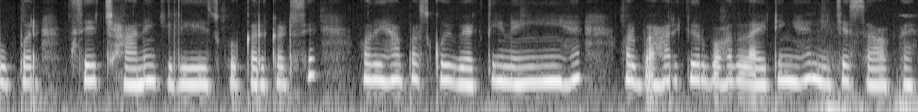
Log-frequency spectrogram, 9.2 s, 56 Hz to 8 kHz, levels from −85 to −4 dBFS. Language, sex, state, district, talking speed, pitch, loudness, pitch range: Hindi, female, Jharkhand, Sahebganj, 165 wpm, 215 Hz, -18 LUFS, 200-225 Hz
